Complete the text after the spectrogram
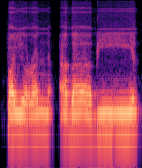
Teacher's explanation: तनवीन के बाद حرف हल्की में से हमजा आ रहा है, इसलिए नून को जाहिर करके जल्दी पढ़ेंगे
